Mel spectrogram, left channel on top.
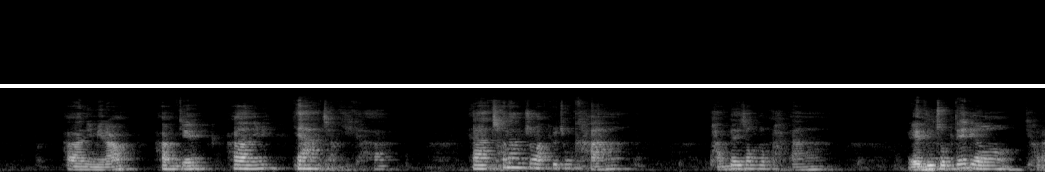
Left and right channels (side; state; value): left; silent; digital silence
